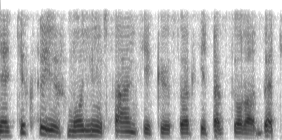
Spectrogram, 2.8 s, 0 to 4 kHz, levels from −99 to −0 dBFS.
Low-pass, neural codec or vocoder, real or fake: 3.6 kHz; codec, 16 kHz, 4.8 kbps, FACodec; fake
